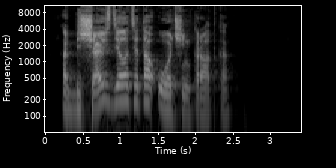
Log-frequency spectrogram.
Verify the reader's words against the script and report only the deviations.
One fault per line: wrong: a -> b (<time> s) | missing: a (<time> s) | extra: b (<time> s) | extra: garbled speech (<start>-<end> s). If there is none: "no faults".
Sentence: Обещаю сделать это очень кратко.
no faults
